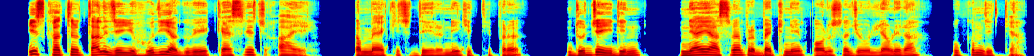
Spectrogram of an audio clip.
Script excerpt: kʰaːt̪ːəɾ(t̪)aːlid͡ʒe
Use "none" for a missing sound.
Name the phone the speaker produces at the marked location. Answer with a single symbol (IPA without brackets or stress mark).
t̪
